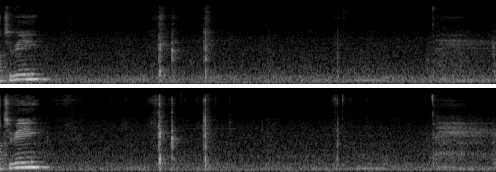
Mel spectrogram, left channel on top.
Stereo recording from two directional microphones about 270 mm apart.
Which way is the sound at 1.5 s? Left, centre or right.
Right.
